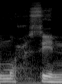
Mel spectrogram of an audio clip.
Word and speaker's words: Muhsin: Sebut dia ni muhsin kan. M u h s i n. Sebab dalam bahasa Arab kita tulis mim ha sin nun kan.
